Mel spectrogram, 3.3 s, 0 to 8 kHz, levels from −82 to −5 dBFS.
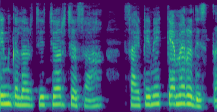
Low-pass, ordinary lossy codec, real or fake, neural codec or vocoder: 7.2 kHz; MP3, 64 kbps; fake; codec, 16 kHz, 16 kbps, FreqCodec, larger model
